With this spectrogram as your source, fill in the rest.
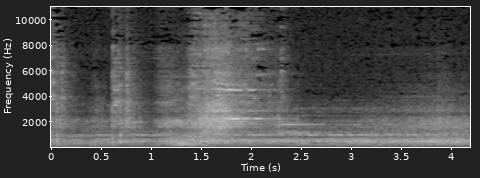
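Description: Metal swords clash and ring.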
